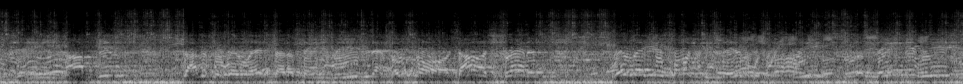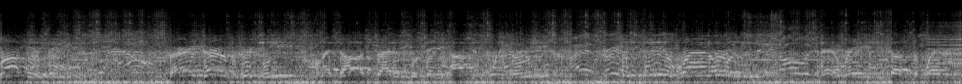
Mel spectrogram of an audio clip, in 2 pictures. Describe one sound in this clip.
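Race car engines idle and rumble steadily nearby.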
